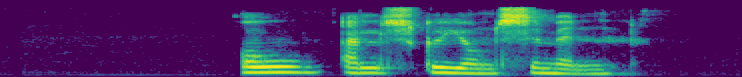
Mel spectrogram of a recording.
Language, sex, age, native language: Icelandic, female, 18-19, Icelandic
